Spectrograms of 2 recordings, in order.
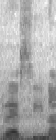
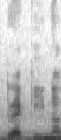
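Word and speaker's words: Dracaena: अ दोस्तों आज हम एक ऑर्नामेंटल प्लांट इसको आप ड्रेसीना कह लीजिए, ड्रैकीना कह लीजिए। देखिए भाषा है तो कुछ थोड़ा सा शब्दों का जो प्रोनाउंसिएशन है थोड़ा ऊपर नीचे हो जाता है। तो उसको समझिए।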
